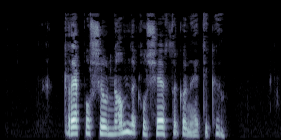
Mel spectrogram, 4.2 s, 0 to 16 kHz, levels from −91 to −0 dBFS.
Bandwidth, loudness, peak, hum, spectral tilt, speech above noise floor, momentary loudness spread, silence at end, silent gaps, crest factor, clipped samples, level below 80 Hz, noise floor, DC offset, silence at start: 11.5 kHz; -24 LUFS; -2 dBFS; none; -5 dB/octave; 56 dB; 16 LU; 0.85 s; none; 22 dB; under 0.1%; -76 dBFS; -79 dBFS; under 0.1%; 0.95 s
